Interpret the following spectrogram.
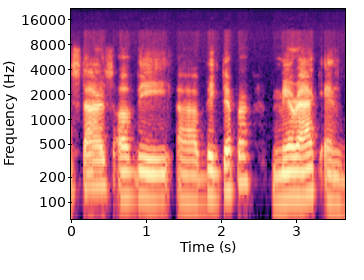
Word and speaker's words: Merak: these two n stars of the big dipper mirak and dubi or some pronounce it dubai b-u-b-h-e and mirak m-e-r-e-k merak and dube and notice that so many of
